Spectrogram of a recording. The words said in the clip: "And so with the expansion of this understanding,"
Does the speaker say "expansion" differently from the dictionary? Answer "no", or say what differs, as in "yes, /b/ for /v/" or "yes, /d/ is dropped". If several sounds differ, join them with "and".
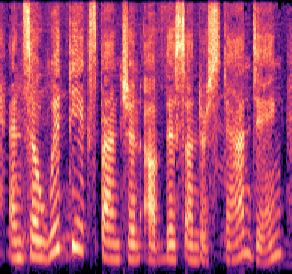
no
